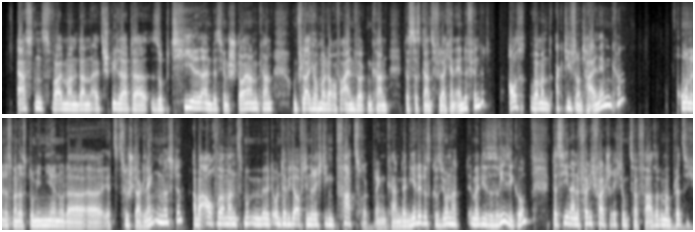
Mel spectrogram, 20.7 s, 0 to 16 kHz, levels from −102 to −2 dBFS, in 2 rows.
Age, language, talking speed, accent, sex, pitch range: 50-69, German, 215 wpm, German, male, 110-140 Hz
